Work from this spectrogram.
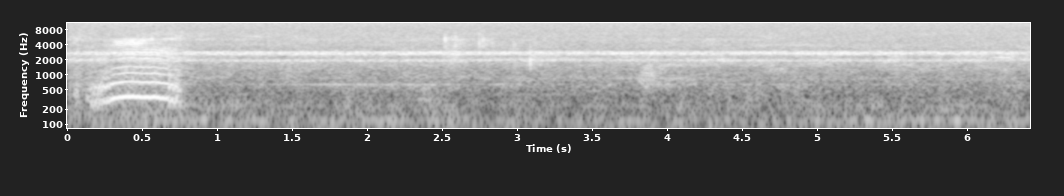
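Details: Pet kitten at feeding time giving one short, loud arched mew that rises then falls over about half a second, followed by a steady low hum and faint background noise.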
